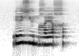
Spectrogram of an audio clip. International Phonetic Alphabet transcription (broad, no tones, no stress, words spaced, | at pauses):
ɾɪ zʲunʲʁɪχ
